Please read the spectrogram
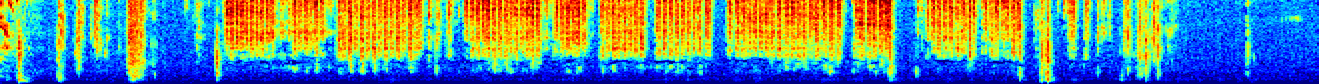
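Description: Faint scratchy rubbing broken by light clicks and ticks, from a Dremel rotary tool and a sanded EVA foam piece being handled and rubbed in the hands.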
